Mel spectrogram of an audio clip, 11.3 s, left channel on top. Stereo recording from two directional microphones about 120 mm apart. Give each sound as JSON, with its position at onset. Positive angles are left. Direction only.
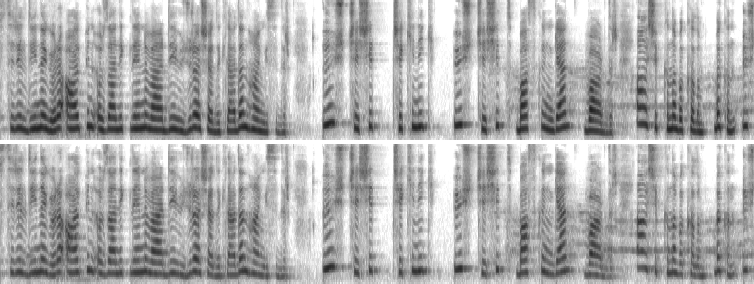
{"t": 0.1, "sound": "a woman's voice", "side_deg": 25}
